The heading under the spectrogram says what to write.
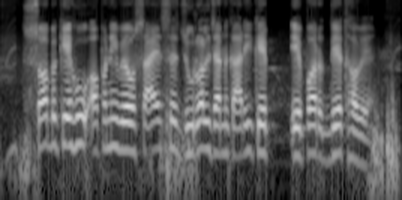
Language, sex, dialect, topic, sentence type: Bhojpuri, male, Northern, banking, statement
